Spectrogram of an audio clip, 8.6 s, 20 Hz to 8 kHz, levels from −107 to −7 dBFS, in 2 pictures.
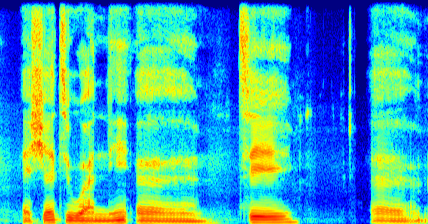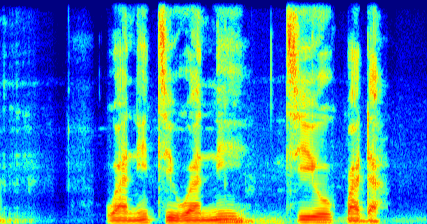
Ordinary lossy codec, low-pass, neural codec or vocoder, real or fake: none; none; none; real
